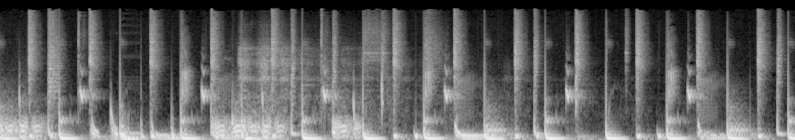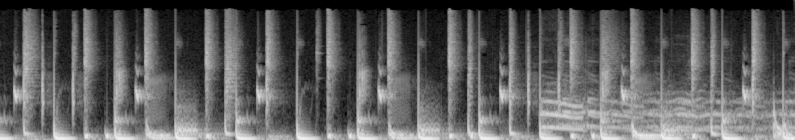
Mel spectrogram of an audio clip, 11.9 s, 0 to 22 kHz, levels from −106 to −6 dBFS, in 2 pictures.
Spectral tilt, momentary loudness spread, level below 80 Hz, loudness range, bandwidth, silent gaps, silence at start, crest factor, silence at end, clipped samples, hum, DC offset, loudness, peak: -5 dB/octave; 3 LU; -24 dBFS; 2 LU; 17 kHz; none; 0 s; 14 dB; 0 s; under 0.1%; none; under 0.1%; -22 LUFS; -6 dBFS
